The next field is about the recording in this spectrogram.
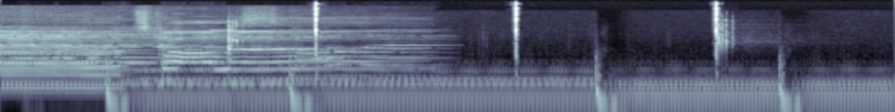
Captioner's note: clock ticking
